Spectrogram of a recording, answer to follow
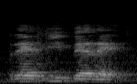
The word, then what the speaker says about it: revivere: And then, it also came from a Latin word which is revivere. Okay, see? Now the pronunciation is different. You have to pronounce every letter.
